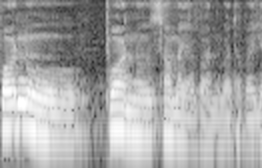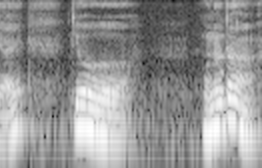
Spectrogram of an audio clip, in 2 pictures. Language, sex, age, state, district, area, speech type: Nepali, male, 30-45, West Bengal, Darjeeling, rural, spontaneous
